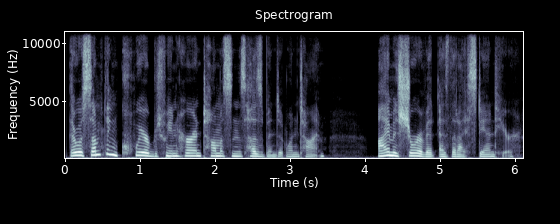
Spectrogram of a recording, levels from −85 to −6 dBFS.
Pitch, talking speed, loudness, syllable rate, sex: 215 Hz, 215 wpm, -17 LUFS, 6.1 syllables/s, female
